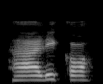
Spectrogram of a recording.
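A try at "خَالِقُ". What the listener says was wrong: Penyakit orang Padang ini. Haliko. Itu kan bunyi Jawa, orang Jawa. Bunyi O. Bukan haliko ya. Khaliko.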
